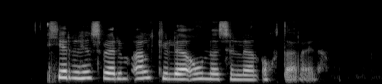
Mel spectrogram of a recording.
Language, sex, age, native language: Icelandic, female, 30-39, Icelandic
